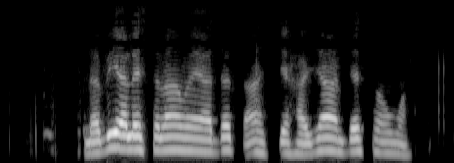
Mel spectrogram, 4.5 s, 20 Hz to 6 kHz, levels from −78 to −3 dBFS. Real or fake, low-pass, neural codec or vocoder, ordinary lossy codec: real; 5.4 kHz; none; MP3, 24 kbps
